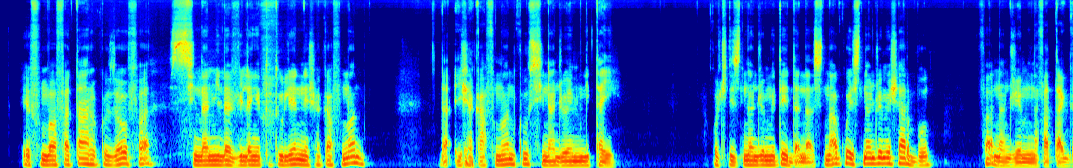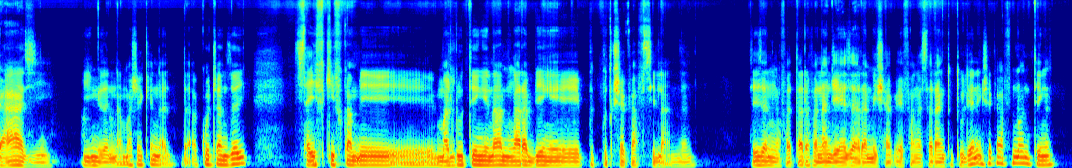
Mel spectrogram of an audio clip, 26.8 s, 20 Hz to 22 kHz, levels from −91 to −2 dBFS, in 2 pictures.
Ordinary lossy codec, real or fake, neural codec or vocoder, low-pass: none; fake; vocoder, 48 kHz, 128 mel bands, Vocos; none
